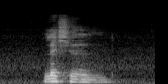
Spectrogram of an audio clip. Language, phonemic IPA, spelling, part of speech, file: German, /ˈlɛçəln/, lächeln, verb, De-lächeln.ogg
- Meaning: to smile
